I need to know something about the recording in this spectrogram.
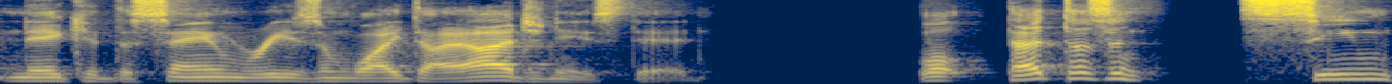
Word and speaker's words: Diogenes: Diogenes.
